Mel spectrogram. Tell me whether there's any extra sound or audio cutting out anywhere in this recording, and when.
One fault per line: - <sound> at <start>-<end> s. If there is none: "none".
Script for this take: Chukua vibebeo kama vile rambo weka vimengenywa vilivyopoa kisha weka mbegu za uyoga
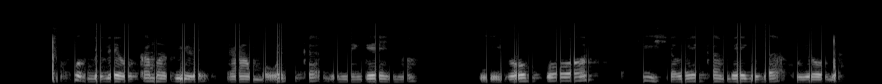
none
